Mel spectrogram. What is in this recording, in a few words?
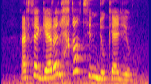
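"Ɣer tagara leḥqeɣ-d timdukal-iw.", Kabyle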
